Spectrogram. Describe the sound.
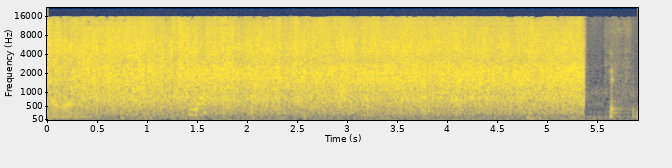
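Loud, dense applause from the audience of the talk show Skavlan after hearing the sentences given to three perpetrators. A steady wash of many hands clapping for about five seconds before it cuts off abruptly into near silence with a faint voice.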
